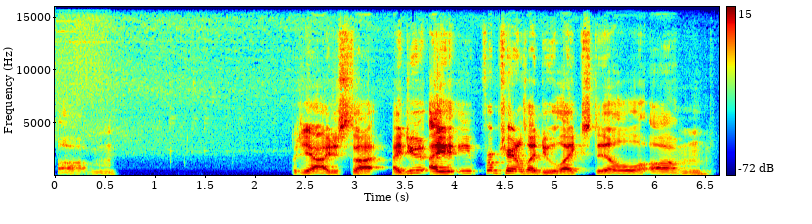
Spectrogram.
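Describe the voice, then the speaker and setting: A man's voice: medium pitch, very animated, takes it slowly. A young man with a nasal voice, chatting casually on a live stream, rambling with many ums and restarts. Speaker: stream co-host.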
